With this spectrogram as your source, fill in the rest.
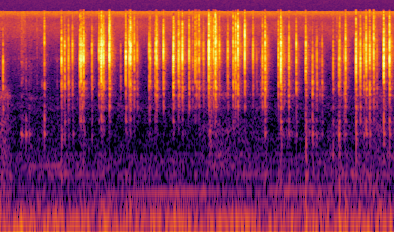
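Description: Long nails tap rapidly on the bare plastic back and side of a pink plastic toner bottle that holds liquid. The result is a quick, uneven run of short, bright clicks with almost no ring, over a steady low rumble.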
